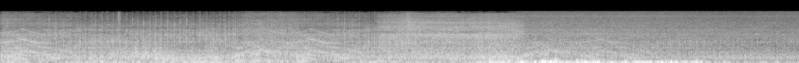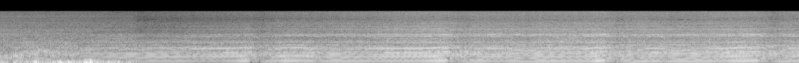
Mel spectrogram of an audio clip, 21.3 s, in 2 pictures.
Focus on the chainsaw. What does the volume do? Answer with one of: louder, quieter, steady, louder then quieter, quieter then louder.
quieter then louder.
